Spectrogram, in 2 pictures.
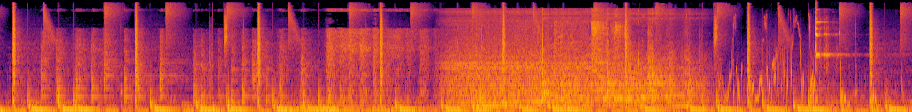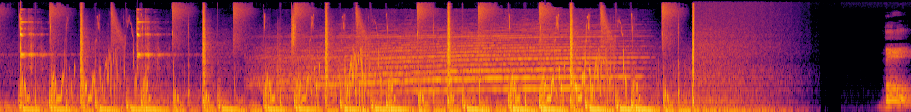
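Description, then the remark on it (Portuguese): A loud radio show jingle with a busy, punchy percussive beat and scratchy textures, then a burst of swooping tonal sweeps before it cuts off abruptly near the end. “Deixe seu comentário sobre qual tema você gosta mais, qual eixo te interessa mais e solta a vinheta.”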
